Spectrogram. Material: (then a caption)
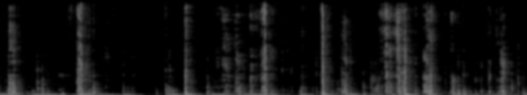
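Cardboard. Long fingernails on both hands tap quickly on the top of a printed cardboard box lying flat. The taps come as crisp, bright, papery clicks in uneven flurries over a steady low hum, with brief pauses between bursts.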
